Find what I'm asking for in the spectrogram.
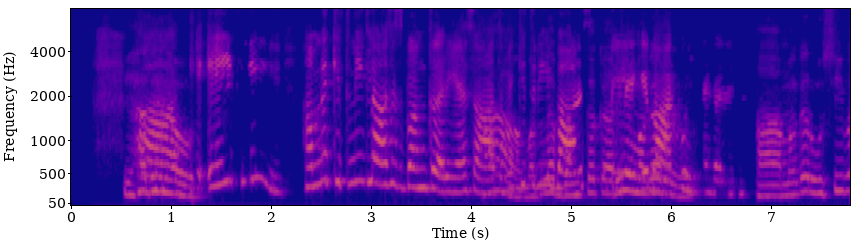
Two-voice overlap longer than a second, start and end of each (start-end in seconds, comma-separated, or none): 4.1-6.0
